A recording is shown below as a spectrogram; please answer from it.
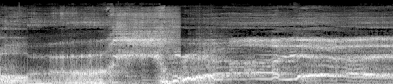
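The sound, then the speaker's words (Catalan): A guttural vocal growl, demonstrating a scream produced without hurting the throat: a rough, gravelly voiced rasp sustained for several seconds, its pitch wavering and dipping low partway through. “Farem sons guturals amb la veu sense fer-nos mal. Vaig a fer-vos un exemple.”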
